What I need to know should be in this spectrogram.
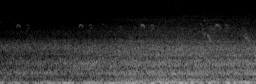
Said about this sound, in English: but you could hear it, and the new electric trains.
